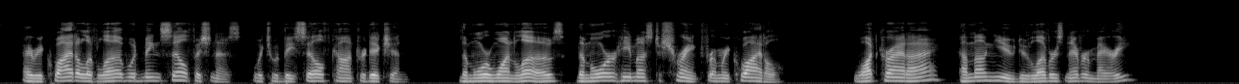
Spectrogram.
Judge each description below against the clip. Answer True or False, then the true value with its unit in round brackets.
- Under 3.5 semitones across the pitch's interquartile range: True (2.7 semitones)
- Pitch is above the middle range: False (155 Hz)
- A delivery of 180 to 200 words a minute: False (155 wpm)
